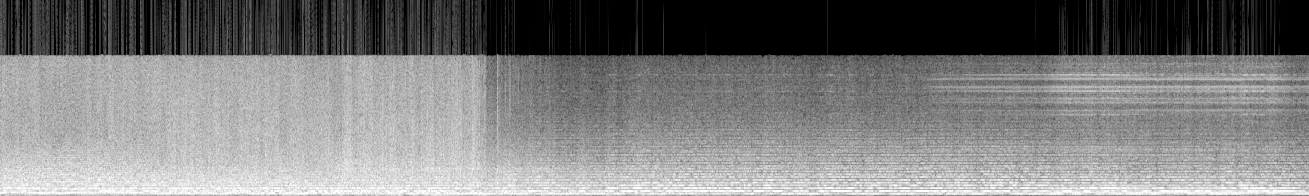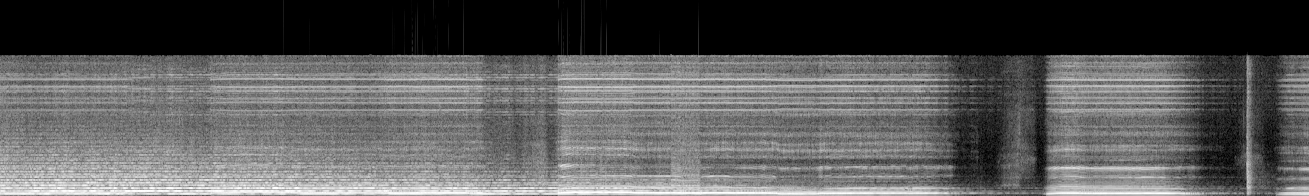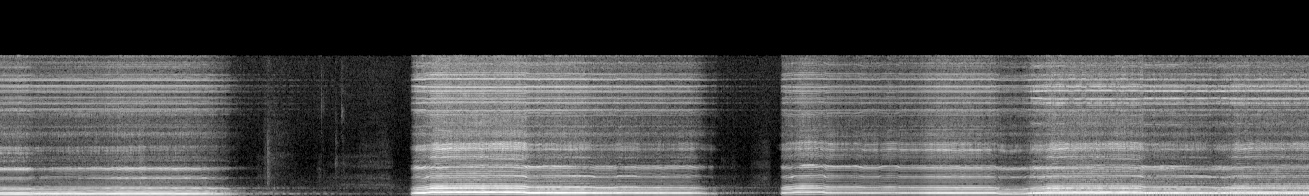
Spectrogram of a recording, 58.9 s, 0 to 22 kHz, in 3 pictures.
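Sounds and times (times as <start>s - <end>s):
bending synth tone: 0.0s - 34.6s, 45.4s - 58.9s
synthesizer drone chord: 0.0s - 58.9s.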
